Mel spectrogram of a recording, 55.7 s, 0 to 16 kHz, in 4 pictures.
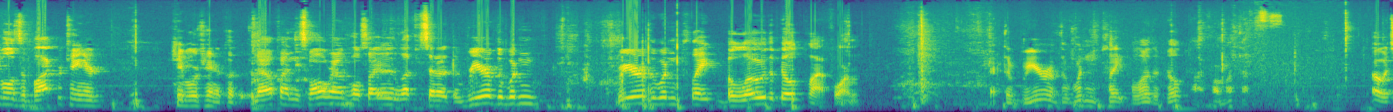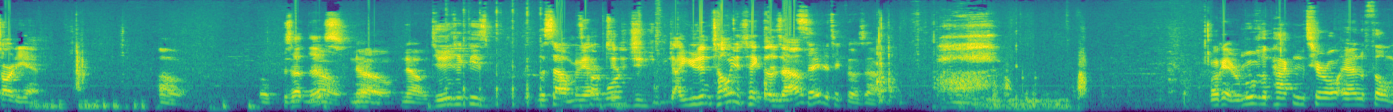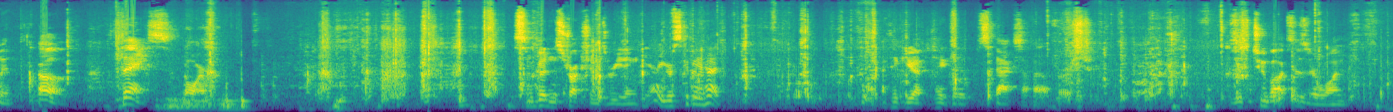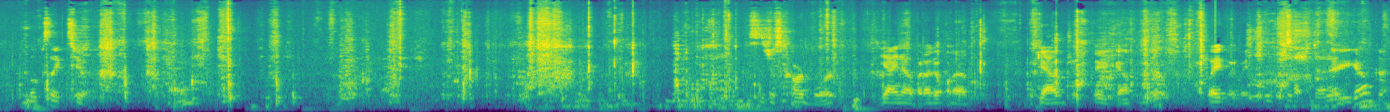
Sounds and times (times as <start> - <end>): Speech: 0.0 - 1.1, 1.8 - 5.5, 6.2 - 8.6, 9.9 - 12.8, 13.7 - 14.5, 16.4 - 23.0, 26.0 - 30.2, 33.0 - 35.2, 36.6 - 38.8, 40.1 - 41.4, 42.0 - 42.8, 43.4 - 43.8, 47.8 - 55.6.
